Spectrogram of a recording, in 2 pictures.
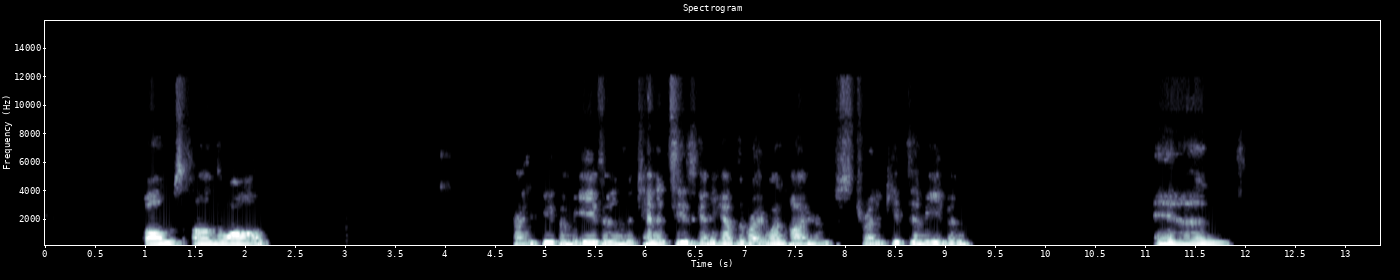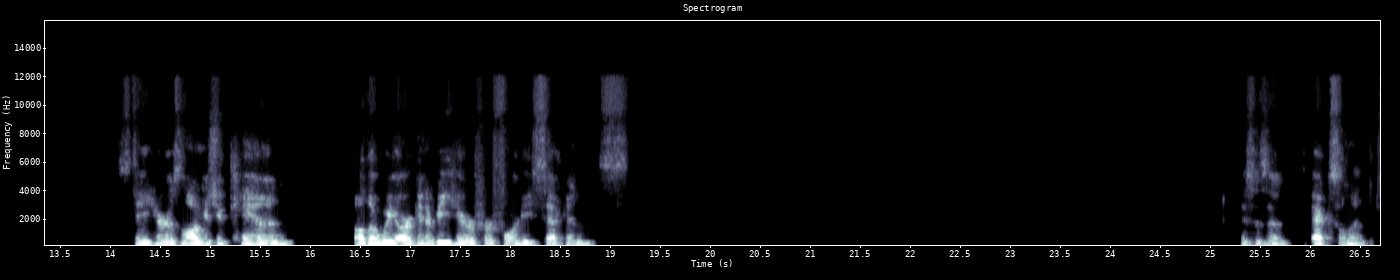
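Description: A woman speaks calmly, heard as if through an online call.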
